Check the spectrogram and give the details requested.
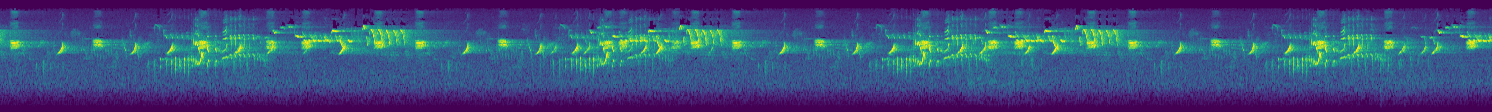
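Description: Many small birds chirping and trilling together, high-pitched overlapping calls that swell in waves every few seconds.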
